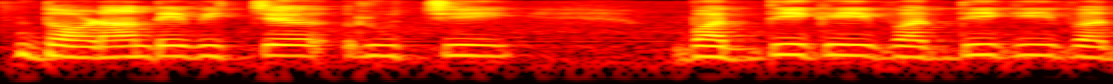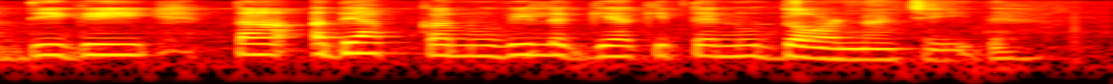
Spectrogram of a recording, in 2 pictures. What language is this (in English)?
Punjabi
